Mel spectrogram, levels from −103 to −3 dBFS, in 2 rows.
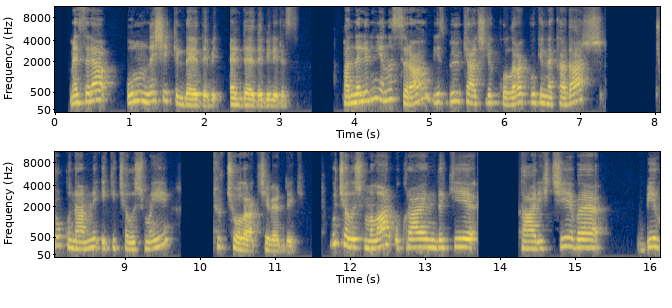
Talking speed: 105 wpm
